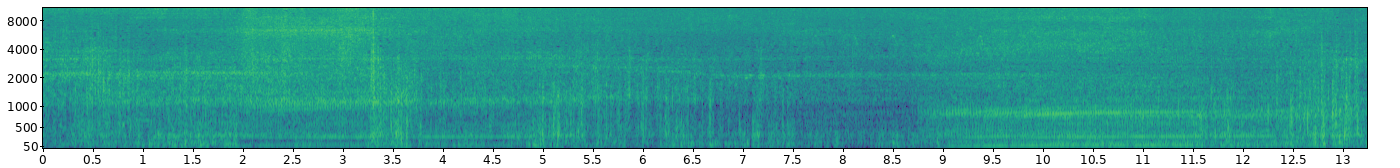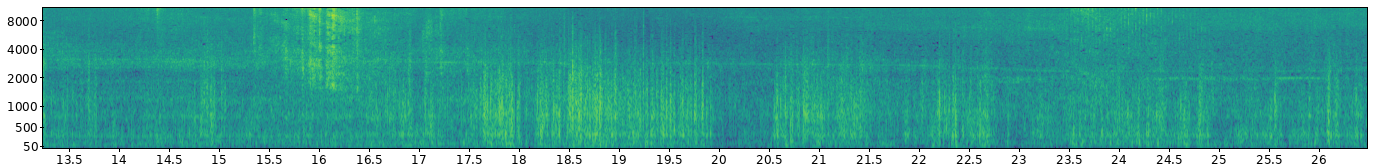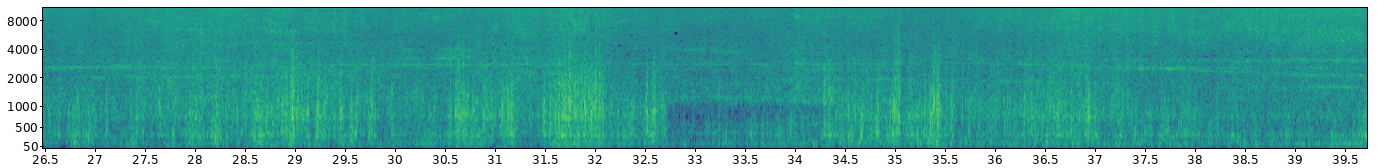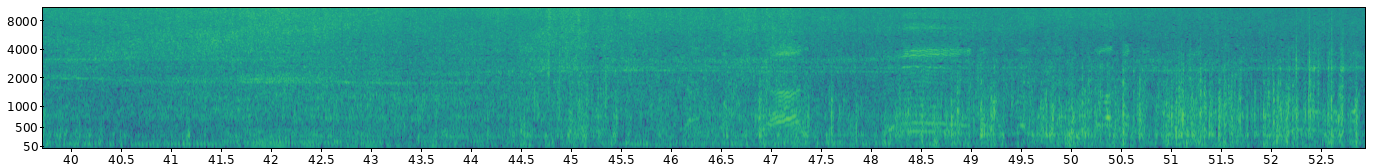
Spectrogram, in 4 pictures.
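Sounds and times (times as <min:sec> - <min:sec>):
motorcycle running: 0:00.0 - 0:52.9
wind buffeting microphone: 0:00.0 - 0:52.9.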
